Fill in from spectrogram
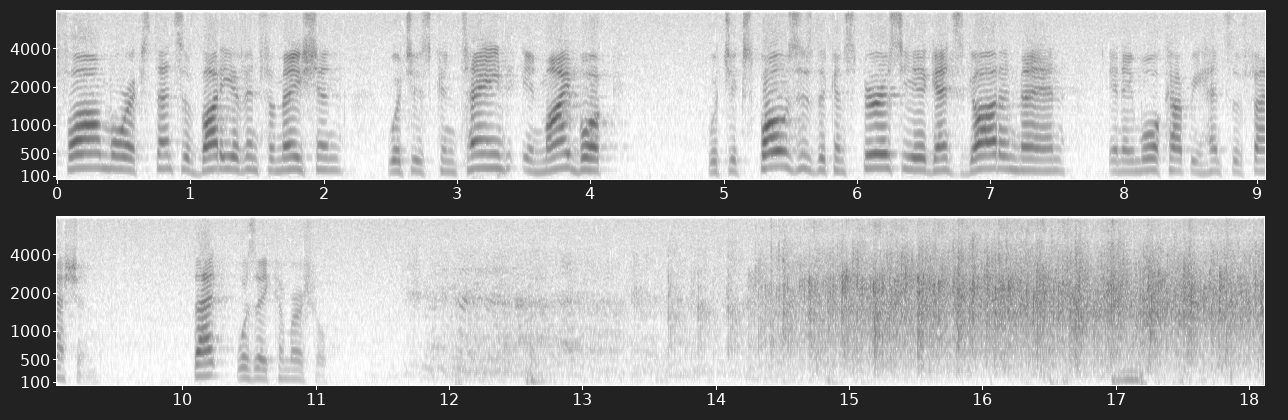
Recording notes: speaks about his book at the 1974 Rally for God, Family, and Country Boston, MA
